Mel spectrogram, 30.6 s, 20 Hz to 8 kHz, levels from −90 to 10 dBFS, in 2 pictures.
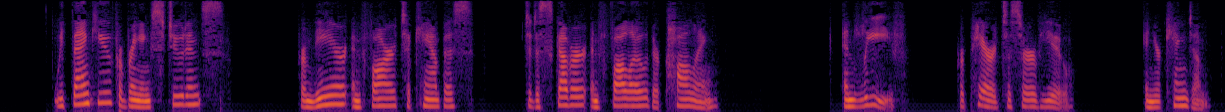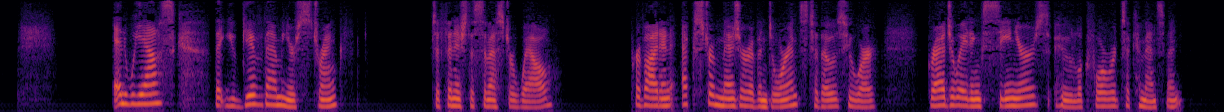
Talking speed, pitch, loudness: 115 wpm, 175 Hz, -31 LUFS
